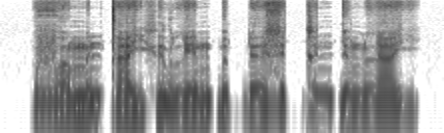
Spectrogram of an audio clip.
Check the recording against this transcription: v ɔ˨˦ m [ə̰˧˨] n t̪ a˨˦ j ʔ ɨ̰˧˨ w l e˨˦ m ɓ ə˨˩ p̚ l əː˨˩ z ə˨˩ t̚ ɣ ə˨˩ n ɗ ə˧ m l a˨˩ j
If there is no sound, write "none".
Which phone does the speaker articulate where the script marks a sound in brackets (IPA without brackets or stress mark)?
ə̰˧˨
